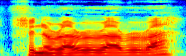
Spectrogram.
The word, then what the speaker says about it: Finnararagh: Um, today's hike on my 100 highest list is Finerara. And that is how you pronounce it.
